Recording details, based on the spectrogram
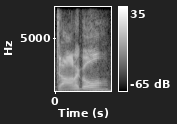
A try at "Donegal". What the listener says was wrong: Donegal. Get your emphasis on the right syllable.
